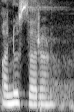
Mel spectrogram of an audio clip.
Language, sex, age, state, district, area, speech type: Gujarati, female, 18-30, Gujarat, Valsad, rural, read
